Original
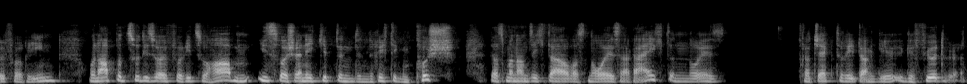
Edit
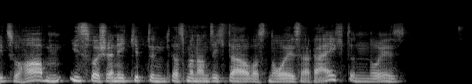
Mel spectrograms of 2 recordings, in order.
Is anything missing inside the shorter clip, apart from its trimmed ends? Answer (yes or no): yes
